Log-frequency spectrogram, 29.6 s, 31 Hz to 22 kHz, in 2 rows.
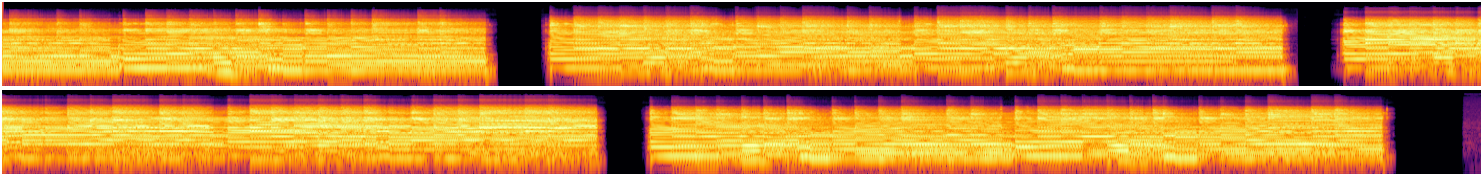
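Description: Electric guitar, an Xotic Telecaster, played through the Mooer GE300's amp simulator on crunch settings with mild overdrive. The same kind of short phrase is played four times in a row on different amp models, each take cut off by a brief silence.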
